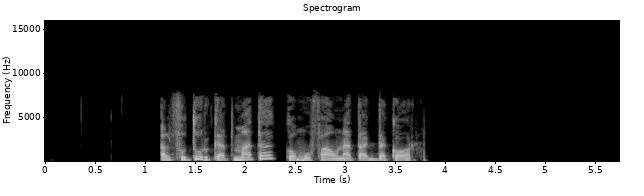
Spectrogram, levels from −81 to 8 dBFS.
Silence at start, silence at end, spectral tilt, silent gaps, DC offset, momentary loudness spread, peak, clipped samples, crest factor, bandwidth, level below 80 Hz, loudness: 1.15 s; 2.05 s; -6 dB/octave; 2.36-2.41 s; under 0.1%; 4 LU; -2 dBFS; under 0.1%; 20 dB; 8 kHz; -60 dBFS; -18 LUFS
